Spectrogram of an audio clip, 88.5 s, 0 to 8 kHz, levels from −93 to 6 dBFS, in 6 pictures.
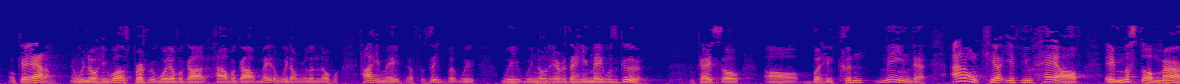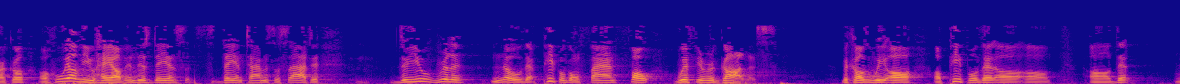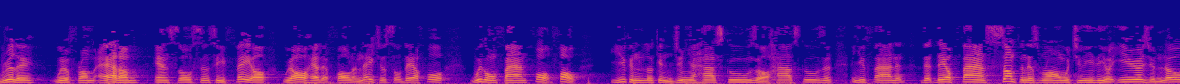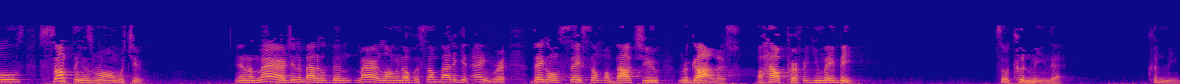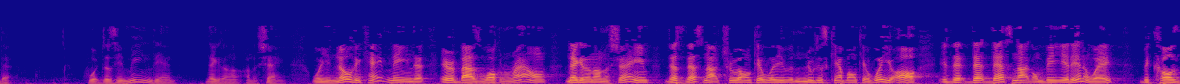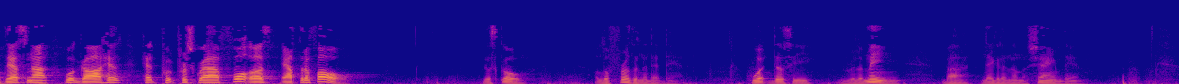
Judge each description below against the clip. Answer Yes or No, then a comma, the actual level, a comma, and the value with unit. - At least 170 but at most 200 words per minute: Yes, average, 175 wpm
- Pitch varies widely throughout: Yes, wide, 5.8 semitones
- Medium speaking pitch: Yes, medium, 155 Hz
